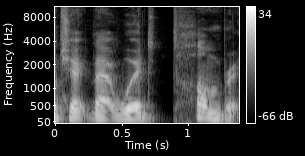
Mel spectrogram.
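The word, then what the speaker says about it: timbre: check that word tomra it's a French word uh you guys in the United States spell it wrong you spell it as t i m b r which is Timber no it's tomra t i m b r e it's French tomra all right so uh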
